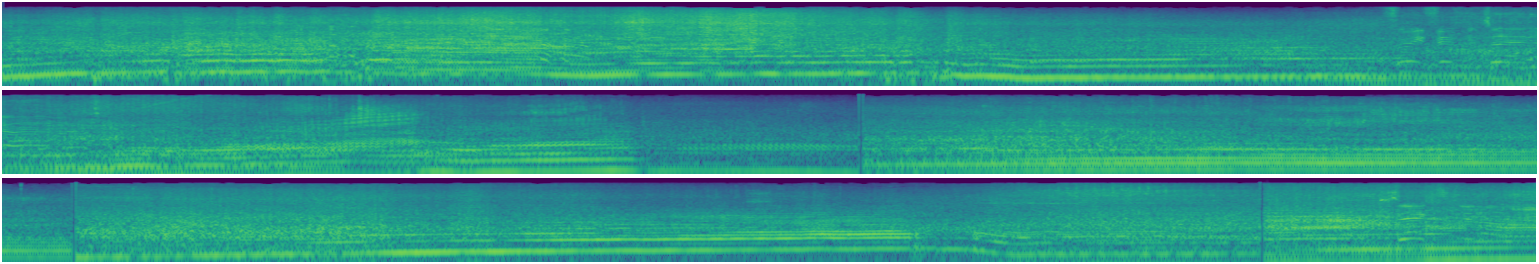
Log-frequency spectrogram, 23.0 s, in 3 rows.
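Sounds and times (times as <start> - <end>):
car engines accelerating: 0.0 - 23.0.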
